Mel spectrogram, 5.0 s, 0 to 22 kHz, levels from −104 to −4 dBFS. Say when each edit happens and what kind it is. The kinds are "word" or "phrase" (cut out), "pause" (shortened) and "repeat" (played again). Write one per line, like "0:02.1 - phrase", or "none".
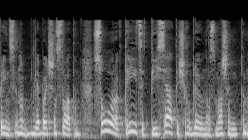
none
